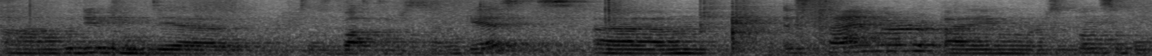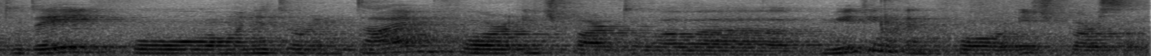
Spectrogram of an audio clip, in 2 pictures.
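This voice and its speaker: A woman's voice: mid-range voice, a little slow, hardly any pauses, noisy background. Careful young woman in an echoey hall. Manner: careful, reading from notes. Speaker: meeting timer. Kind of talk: explaining rules to an audience. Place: large indoor meeting room.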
